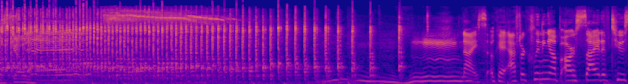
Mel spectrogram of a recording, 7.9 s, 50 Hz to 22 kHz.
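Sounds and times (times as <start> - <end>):
prize wheel spinning and clicking: 0.0 - 5.1
speech: 5.9 - 7.8.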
